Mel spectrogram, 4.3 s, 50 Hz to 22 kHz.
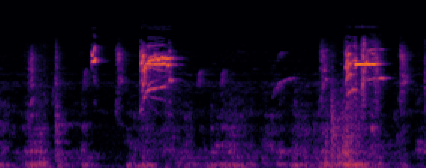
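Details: Red siskin, double pastel colour form, singing in pre-breeding mood in November 2023: sharp high chips, a buzzy slurred phrase, and a thin rising whistle, with a soft low background hum.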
